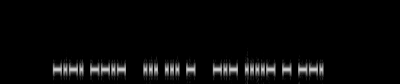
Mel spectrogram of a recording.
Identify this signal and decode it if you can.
Morse code, heard as a keyed tone, about 46 wpm, 700 Hz. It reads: CQ SST K4TG
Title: K1USN SST QSO Practice - 45wpm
